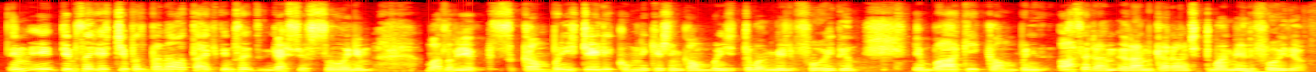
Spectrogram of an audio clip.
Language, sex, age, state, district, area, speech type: Kashmiri, male, 45-60, Jammu and Kashmir, Budgam, urban, spontaneous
